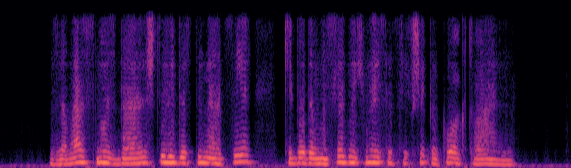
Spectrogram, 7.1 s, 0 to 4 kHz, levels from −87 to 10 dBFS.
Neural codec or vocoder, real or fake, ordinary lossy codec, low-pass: codec, 16 kHz, 1 kbps, FreqCodec, smaller model; fake; none; 3.6 kHz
